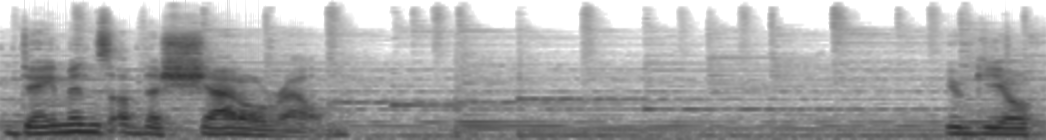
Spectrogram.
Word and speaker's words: daemons: It's like, it's basically like daemons, where D-A-Y in terms of pronunciation.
